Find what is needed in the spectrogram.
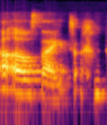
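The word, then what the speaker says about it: oocyte: off fight thought site I'm pretty sure I didn't pronounce that right even though it's pronounced there oh site oh cryo preservation this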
